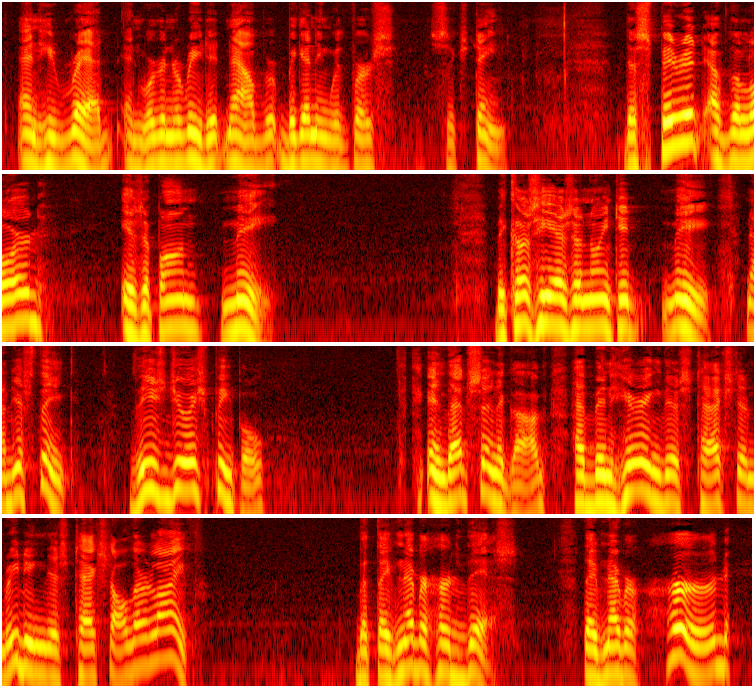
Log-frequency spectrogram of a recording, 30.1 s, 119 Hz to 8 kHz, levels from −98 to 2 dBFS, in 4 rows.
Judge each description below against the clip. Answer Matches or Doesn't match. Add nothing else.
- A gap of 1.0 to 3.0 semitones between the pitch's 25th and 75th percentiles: Doesn't match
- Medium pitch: Matches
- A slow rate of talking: Matches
